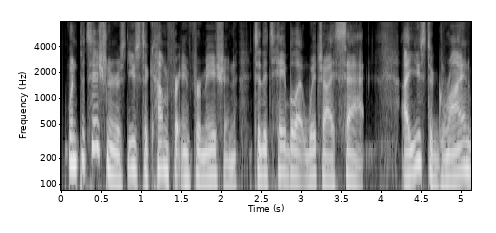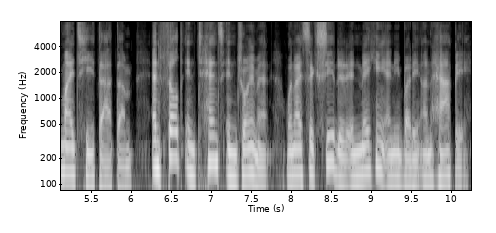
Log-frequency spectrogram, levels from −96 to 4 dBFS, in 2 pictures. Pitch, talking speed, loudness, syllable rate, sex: 125 Hz, 195 wpm, -20 LUFS, 5.7 syllables/s, male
